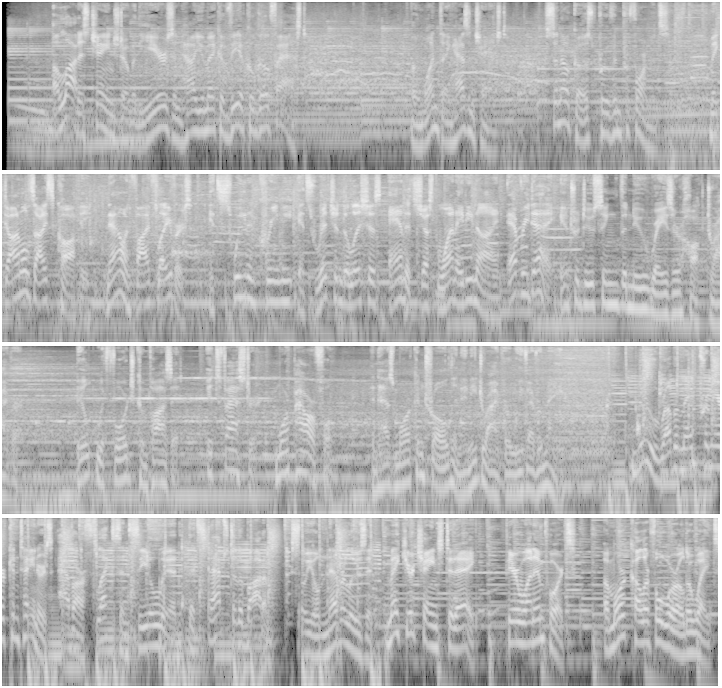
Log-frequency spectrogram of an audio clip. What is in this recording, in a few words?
M Commercial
